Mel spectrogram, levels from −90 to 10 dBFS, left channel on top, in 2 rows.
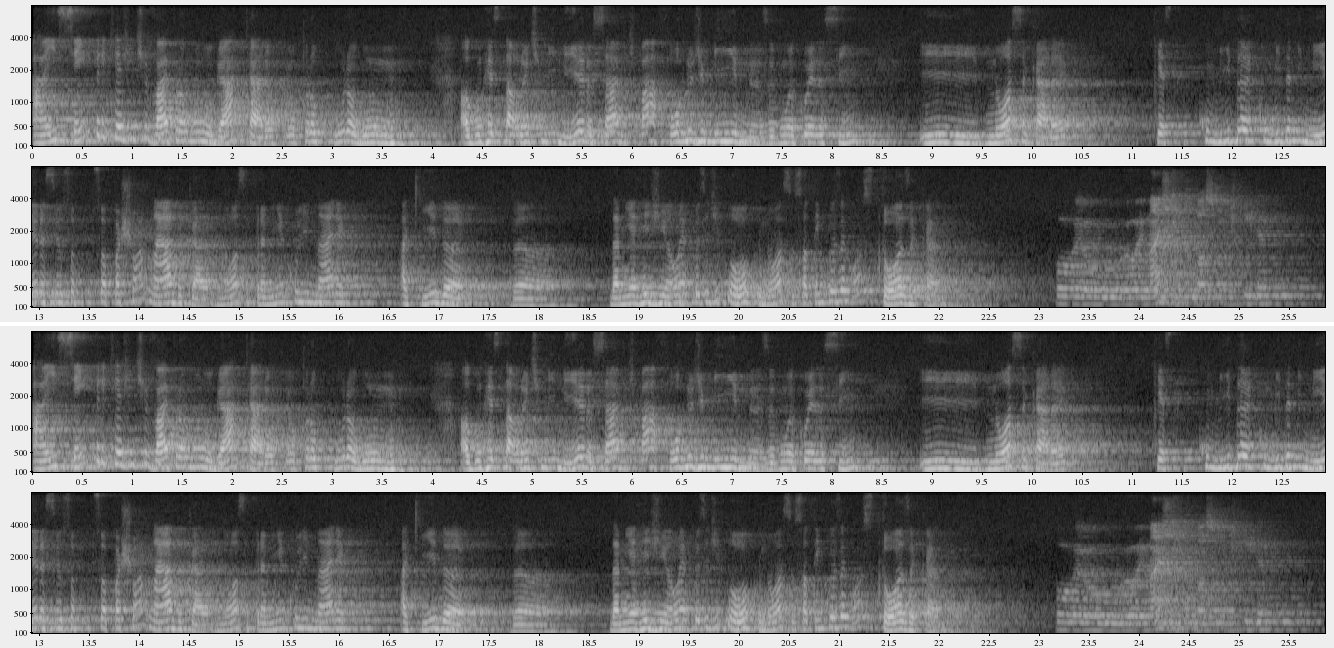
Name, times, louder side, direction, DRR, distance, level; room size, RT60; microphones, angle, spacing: voice 1, 0.0-3.8 4.1-8.3 8.9-10.4 11.2-11.4 11.7-16.1 16.6-17.3 17.7-18.2 18.7-22.1, equal, ahead, 4 dB, 0.4 m, -19 dB
voice 2, 23.2-25.3, equal, 15° left, -3 dB, 1.3 m, -29 dB
13.5 x 4.8 x 4.0 m, 2.5 s
head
